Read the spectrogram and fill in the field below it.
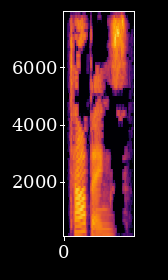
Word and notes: toppings: British English

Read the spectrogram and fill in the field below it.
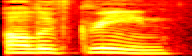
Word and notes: olive-green: American English

